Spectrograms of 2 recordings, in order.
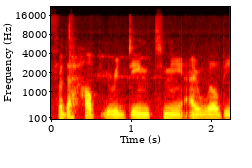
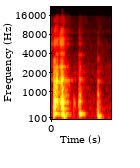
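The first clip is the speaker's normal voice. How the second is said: high squeaky laugh; 11 semitones higher, 5 dB louder than usual. Real, not acted. Laughs at dog sound.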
